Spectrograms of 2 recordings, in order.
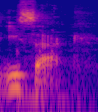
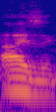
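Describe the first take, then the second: First: The name is said a different, less common way. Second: The name is said the common English way. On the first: The speaker calls it right. "His name is Isak" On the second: The speaker calls it wrong. "Sorry, I'm saying I'm saying Isaac"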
